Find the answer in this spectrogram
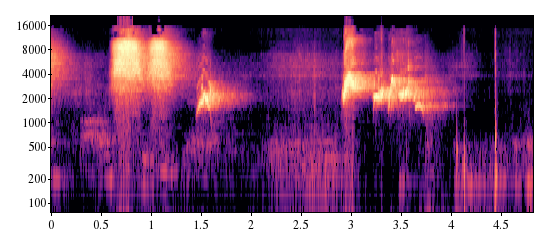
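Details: Chinese hwamei singing: loud slurred whistles rising and falling around the middle pitches, broken by short bright rasping bursts and a pause before a rich warbled phrase near the end.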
